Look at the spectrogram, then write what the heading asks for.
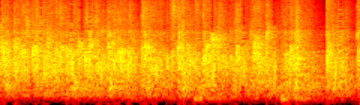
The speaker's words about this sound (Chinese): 也要谢谢两位来远道而来支持的两位朋友，是在 video 看他们，来给他们一个很大的掌声。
